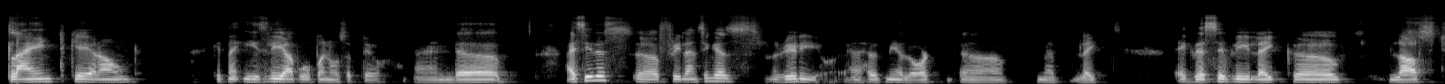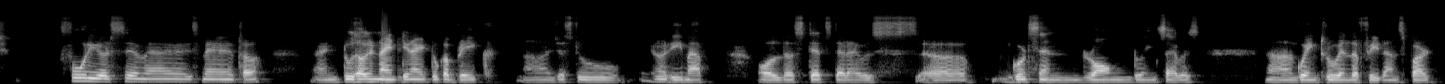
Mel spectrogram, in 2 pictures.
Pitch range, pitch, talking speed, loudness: 105-120 Hz, 110 Hz, 140 wpm, -18 LUFS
